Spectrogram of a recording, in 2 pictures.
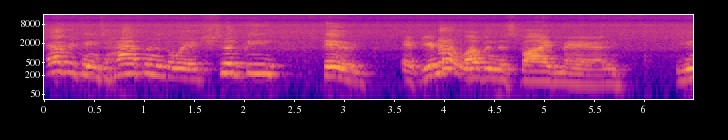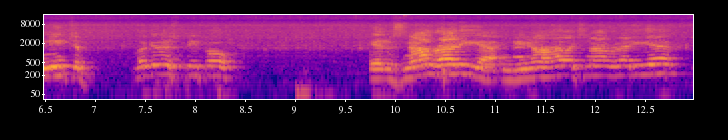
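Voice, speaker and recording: The voice is far from the mic in a roomy, echoey kitchen with frying noise. It belongs to a giggly, tipsy cooking host who talks at an unhurried pace. The delivery is casual and exclamatory, with plenty of cursing. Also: medium pitch, lively intonation. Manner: giggly, tipsy rambling with frequent laughter; profane, exclamatory. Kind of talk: casual cooking demonstration to camera. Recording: echoey, distant mic, loud sizzle noise. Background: frying sizzle and stirring.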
